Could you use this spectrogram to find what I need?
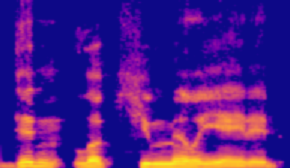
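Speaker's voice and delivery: usual speaking voice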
